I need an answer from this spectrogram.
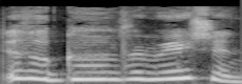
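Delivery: silly high dog voice. The speaker voices what her staring dog James is thinking, voicing James the dog. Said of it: "It's my dog voice".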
